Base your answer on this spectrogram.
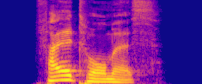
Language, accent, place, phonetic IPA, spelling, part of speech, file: German, Germany, Berlin, [ˈfalˌtʊʁməs], Fallturmes, noun, De-Fallturmes.ogg
- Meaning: genitive singular of Fallturm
